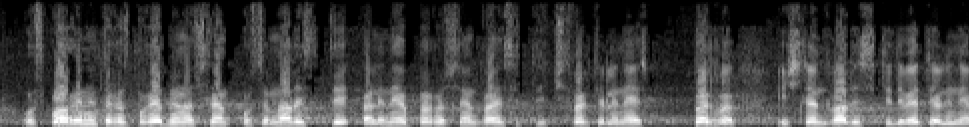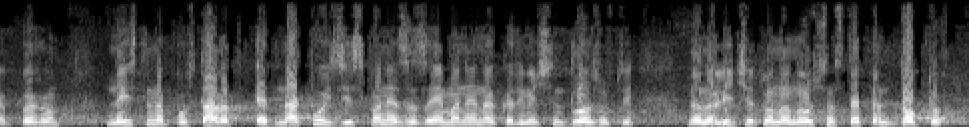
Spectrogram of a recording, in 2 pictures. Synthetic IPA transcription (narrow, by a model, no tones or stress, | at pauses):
o̰spɔɾɛnit̪ɛɾɐspoɾɛd̪̚binɐt͡ʃlɛnosɛmnad̪ɛsɛ̥t̪iɐlinɛjəpɤɾvət͡ʃlɛnd̪vad̪ɛsɛt̪it͡ʃɛ̥t̪vɤɾt̪əilinɛ | pɤɾvə | ḭt͡ʃlɛnd̪vad̪ɛsɛ̥t̪id̪ɛvɛt̪əɐlinɛjəpɤɾvə | nɐist̪inəpost̪avʲjɐt̪ɛd̪nakvoiziskvɐnɛzɐzɐɛmɐnɛnɐːkɐd̪ɛmit͡ʃnid̪lˠɤʒnost̪ḭ | nɐnɐlit͡ʃiɛt̪onɐnɐut͡ʃnəst̪ɛpɛnd̪ɔk̚t̪oɾ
